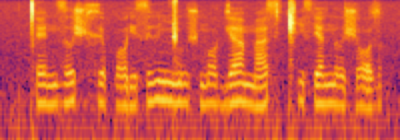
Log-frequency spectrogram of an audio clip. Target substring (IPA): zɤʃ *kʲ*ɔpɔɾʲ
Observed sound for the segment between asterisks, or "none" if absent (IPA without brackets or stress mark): xʲ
